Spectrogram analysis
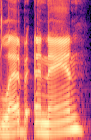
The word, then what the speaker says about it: Lebanon: near lebanon indiana and it's pronounced leb anan not non but nan lebanon welcome to lebanon hey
